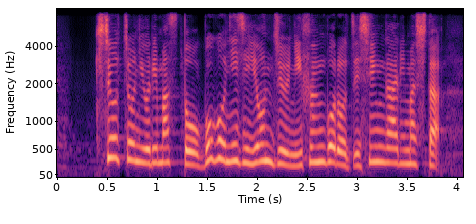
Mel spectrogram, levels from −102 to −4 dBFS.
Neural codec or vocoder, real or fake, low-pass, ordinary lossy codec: codec, 16 kHz, 4 kbps, X-Codec, HuBERT features, trained on balanced general audio; fake; 7.2 kHz; none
